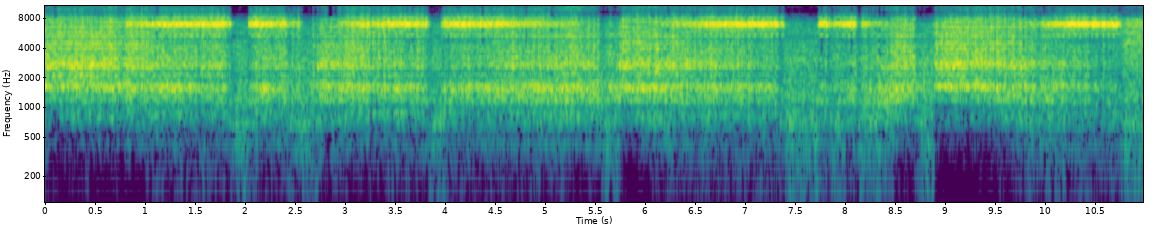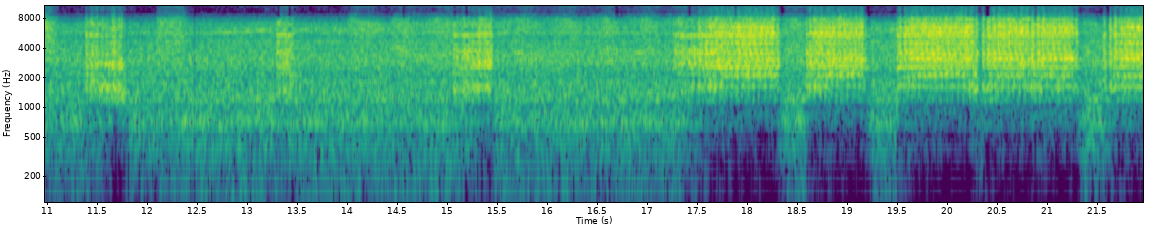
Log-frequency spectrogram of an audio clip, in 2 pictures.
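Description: A wood lathe whirs steadily.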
